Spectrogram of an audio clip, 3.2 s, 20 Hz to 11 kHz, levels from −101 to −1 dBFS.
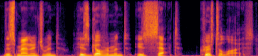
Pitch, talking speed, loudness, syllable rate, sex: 125 Hz, 130 wpm, -21 LUFS, 5.6 syllables/s, male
